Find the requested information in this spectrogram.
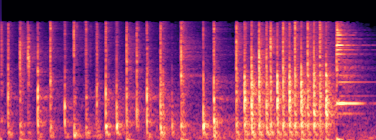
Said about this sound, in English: Right up there with the woman who taps her pen like she's doing a drum solo at a sold out arena.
